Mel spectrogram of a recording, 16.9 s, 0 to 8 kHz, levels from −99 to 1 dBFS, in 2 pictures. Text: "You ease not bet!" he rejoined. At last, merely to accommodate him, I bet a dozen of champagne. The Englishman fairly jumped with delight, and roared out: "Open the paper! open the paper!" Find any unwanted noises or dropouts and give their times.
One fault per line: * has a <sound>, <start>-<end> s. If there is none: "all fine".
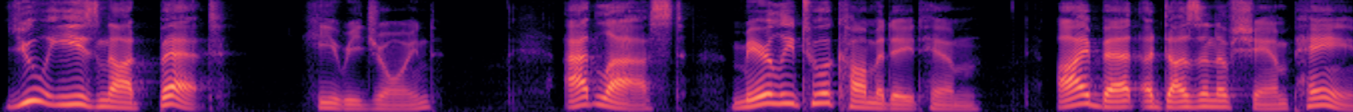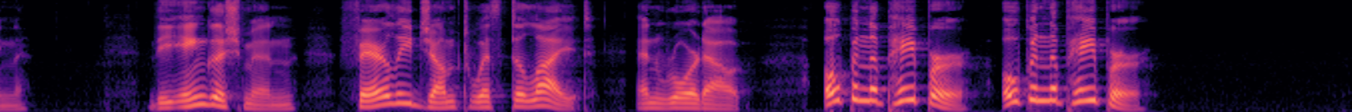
all fine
